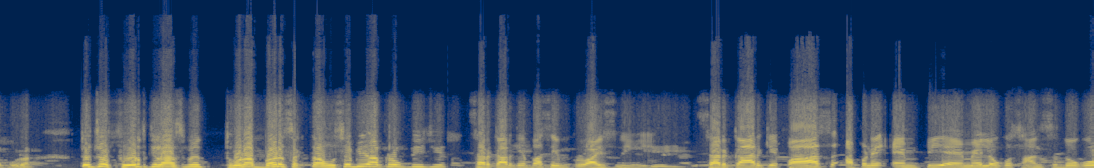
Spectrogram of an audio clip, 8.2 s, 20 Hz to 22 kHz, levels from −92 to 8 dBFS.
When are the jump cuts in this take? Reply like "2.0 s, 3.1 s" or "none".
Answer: 3.4 s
